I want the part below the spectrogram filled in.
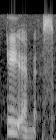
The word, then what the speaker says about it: alms: ALMS, pronounced as AMS. Okay, alms."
